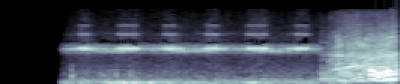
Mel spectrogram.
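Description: Cricket-chirp sound effect of the kind used for an awkward silence: a steady high trill, pulsing about two or three times a second. It follows a brief moment of total silence and stops a little after three seconds in, when talking begins.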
